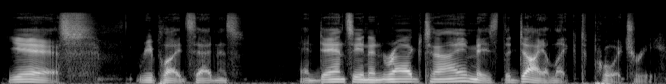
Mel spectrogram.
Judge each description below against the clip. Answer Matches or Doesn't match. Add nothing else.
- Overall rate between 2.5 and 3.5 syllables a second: Matches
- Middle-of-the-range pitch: Doesn't match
